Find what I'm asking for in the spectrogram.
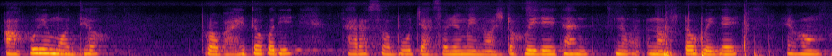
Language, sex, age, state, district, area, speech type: Odia, female, 18-30, Odisha, Balangir, urban, spontaneous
